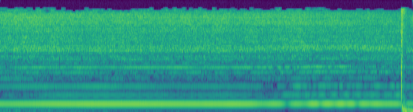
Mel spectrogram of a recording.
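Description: Drum and bass breakdown: a single long held note at a steady pitch with no beat under it. The drums crash back in just as it ends.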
